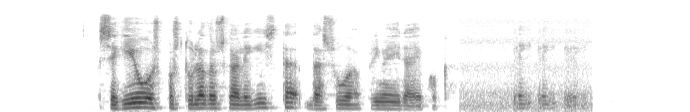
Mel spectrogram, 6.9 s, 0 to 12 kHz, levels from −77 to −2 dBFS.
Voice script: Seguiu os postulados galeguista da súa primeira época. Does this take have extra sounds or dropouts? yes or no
yes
